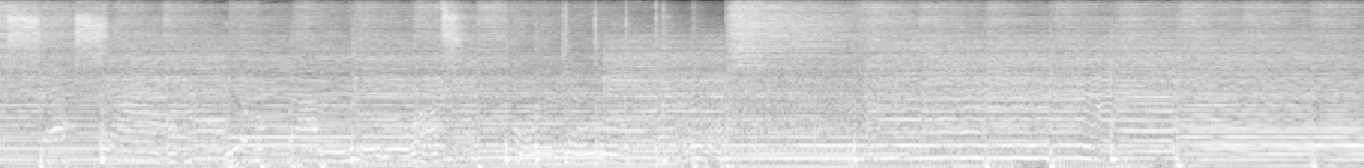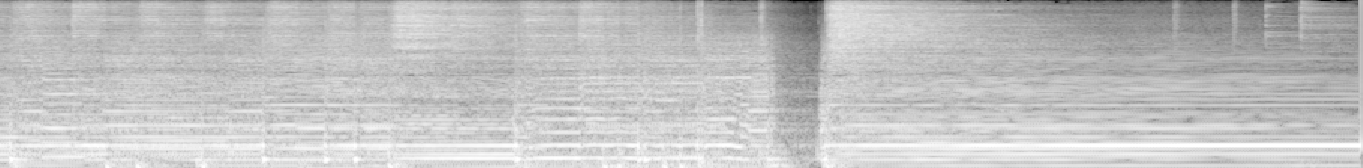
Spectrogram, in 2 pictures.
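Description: Live rock band playing an instrumental passage: electric guitar over bass guitar and a drum kit. The band cuts out for a moment about fourteen seconds in, then one long held note rings on to the end.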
